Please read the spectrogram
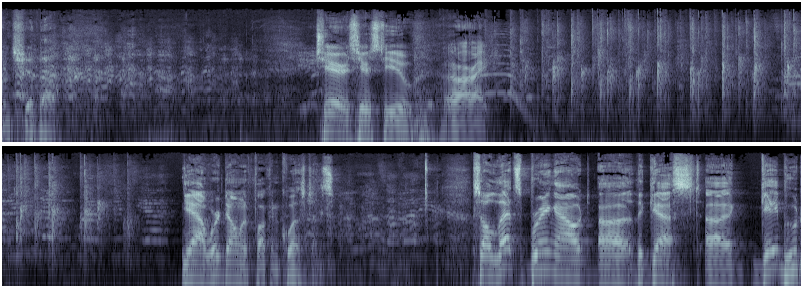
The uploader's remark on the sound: This episode recorded LIVE at Gman Tavern in Chicago, IL.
